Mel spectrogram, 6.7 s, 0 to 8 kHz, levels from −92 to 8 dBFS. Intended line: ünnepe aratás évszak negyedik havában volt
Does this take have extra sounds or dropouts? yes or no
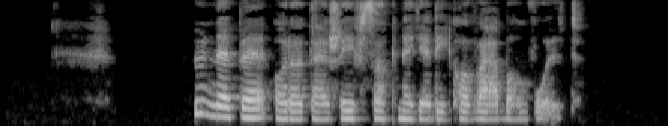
no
